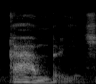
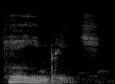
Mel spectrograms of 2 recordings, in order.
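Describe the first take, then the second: First: The first syllable does not sound like 'came'. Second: The first syllable sounds like 'came'. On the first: The speaker calls it wrong. "the pronunciation of this word is not, it's never, never, never" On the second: The speaker calls it right. "No, it's K A"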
